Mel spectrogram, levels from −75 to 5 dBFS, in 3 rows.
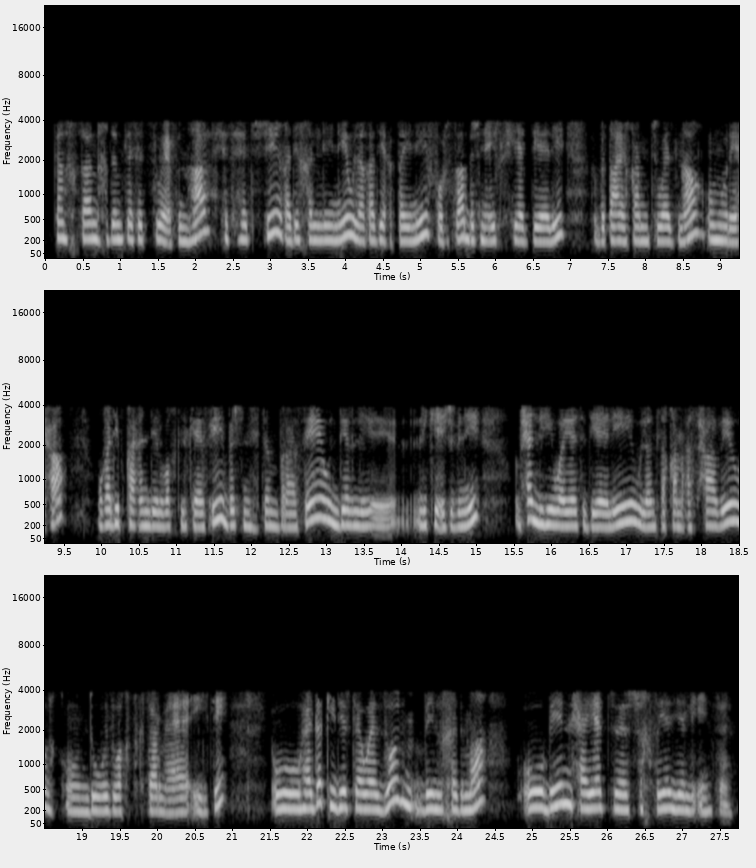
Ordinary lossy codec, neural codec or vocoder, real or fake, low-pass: AAC, 16 kbps; none; real; 7.2 kHz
